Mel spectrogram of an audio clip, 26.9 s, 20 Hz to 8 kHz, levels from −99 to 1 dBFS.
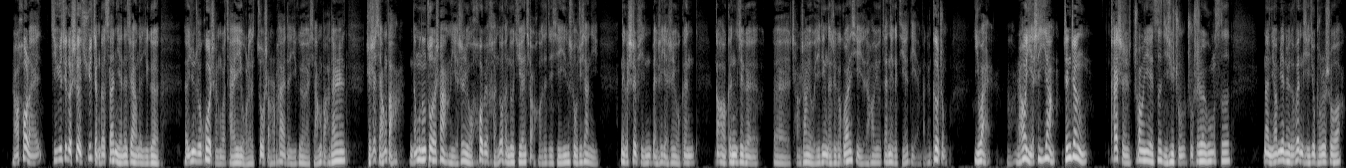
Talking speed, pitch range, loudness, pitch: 325 characters per minute, 120-150 Hz, -27 LUFS, 130 Hz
